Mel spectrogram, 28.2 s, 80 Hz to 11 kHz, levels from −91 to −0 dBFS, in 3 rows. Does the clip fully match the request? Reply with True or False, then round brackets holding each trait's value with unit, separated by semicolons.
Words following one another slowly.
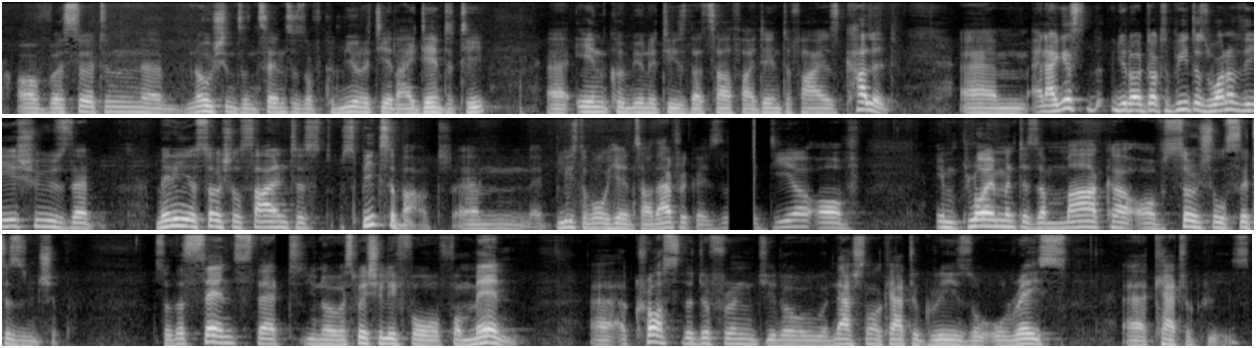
False (170 wpm)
